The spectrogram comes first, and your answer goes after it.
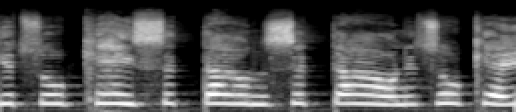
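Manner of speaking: high, soft creepy cooing; imitated soothing. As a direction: coo it softly and high, playing Esther. Imitates Esther soothing father.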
